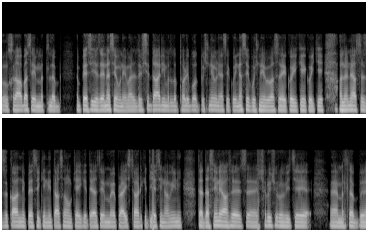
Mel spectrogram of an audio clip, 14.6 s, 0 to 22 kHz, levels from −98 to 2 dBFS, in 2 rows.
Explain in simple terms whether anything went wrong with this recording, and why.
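Packet loss on an ADPCM call hit the speech twice. Each time about one packet's worth of sound, roughly 20 ms, went missing. The receiving end then briefly lost track of the sender's running predictions. The first gap is at 10.28 to 10.31 s, right after "نے پرائیس سٹارٹ کی". The second is at 12.38 to 12.43 s, just before "شروع شروعات". Each leaves a sharp little hole, and the speech comes back slightly distorted until it settles.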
